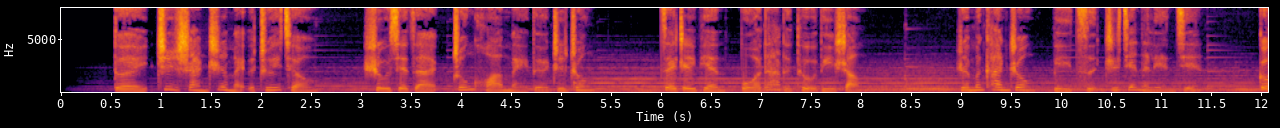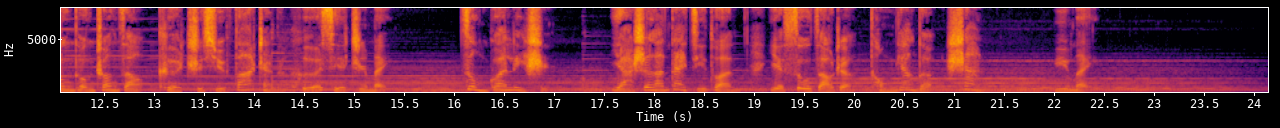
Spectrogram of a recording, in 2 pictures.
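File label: Chinese Mandarin, female, commercial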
